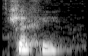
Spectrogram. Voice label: bohemia, czech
